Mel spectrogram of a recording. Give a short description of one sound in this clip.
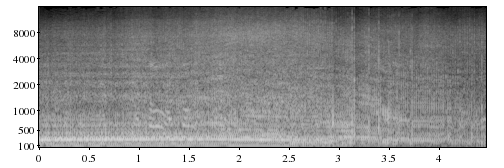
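A kart engine roars close by and drops in pitch as it passes.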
